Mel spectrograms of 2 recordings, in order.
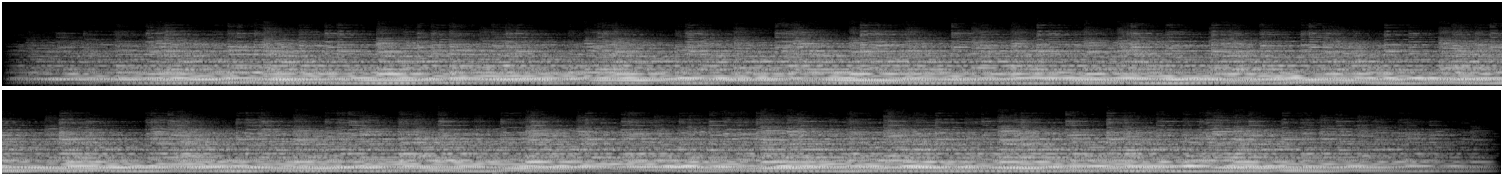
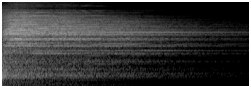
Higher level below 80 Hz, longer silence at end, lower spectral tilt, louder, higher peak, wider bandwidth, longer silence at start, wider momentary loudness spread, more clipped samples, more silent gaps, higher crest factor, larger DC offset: first, -56 dBFS vs -70 dBFS; about the same, 0.1 s vs 0.2 s; first, -7.5 dB/octave vs 4.5 dB/octave; first, -16 LUFS vs -20 LUFS; about the same, -2 dBFS vs -4 dBFS; second, 7.8 kHz vs over 20 kHz; first, 0.15 s vs 0 s; second, 5 LU vs 22 LU; neither; neither; second, 14 dB vs 20 dB; neither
